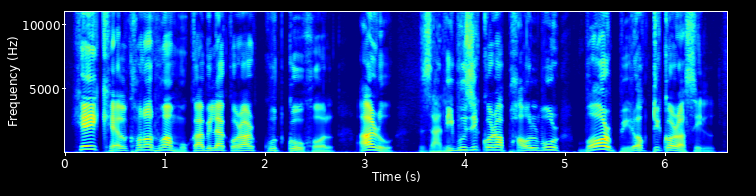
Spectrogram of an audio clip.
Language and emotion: Assamese, disgusted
